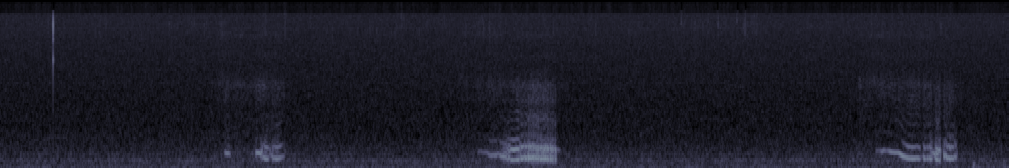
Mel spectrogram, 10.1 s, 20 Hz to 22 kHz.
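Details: Sleeping 1-year-old cat with a microphone placed in front of her: soft, raspy snores every few seconds, about 15 a minute, in a quiet room, described as old-man-like snoring; ordinary cat snoring.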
